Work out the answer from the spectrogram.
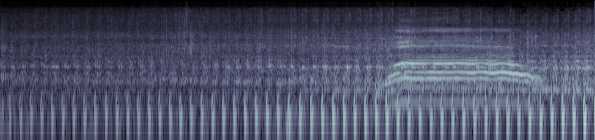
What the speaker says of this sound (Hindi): कुछ आपको फ्लाई बाइज दिखाते हैं इस बाइक के।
